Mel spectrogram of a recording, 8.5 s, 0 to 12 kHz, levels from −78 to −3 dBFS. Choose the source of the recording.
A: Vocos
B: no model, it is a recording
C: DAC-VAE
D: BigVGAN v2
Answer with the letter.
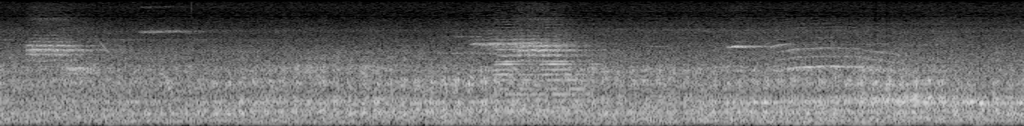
B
